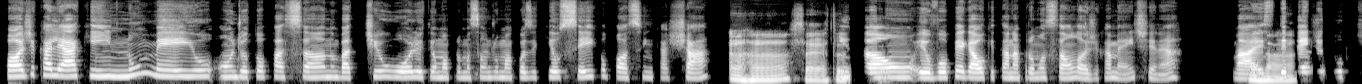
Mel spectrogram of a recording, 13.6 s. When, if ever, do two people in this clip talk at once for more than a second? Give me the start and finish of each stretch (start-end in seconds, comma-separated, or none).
none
